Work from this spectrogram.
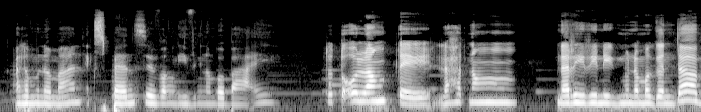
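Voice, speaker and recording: A woman plays a young Filipino woman in a radio drama, caring and emotional as she talks with people close to her. The voice is high, with faint music behind it. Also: close to an everyday voice. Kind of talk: radio drama dialogue, Taglish.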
